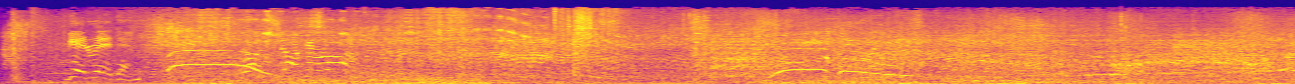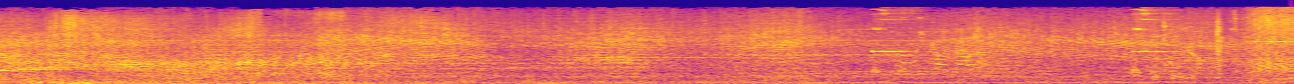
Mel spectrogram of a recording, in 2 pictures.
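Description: Wind rushes loudly past during a fast fall through the air.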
